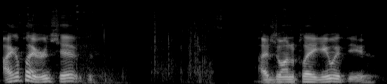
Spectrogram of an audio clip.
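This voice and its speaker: A man's voice: mid-range voice, lively intonation, brisk, fairly bright tone. A man on a voice call with a friend, chatting casually, bickering and frustrated with his game. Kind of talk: casual chat over voice call.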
